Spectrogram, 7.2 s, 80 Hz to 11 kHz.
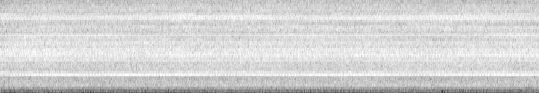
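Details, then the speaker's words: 1984 Ford 351 Windsor V8 from an F-150, stored about 23 years. The oil pump is turned counterclockwise with a drill to build oil pressure before first start. A constant, high, steady drill whir. "counterclockwise. There we go. Building oil pressure."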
